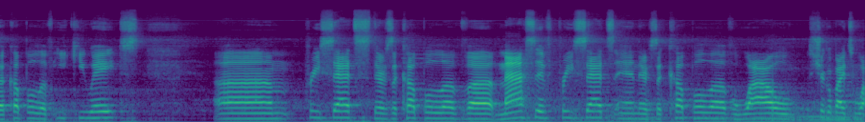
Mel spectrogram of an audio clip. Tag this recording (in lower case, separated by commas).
speech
